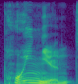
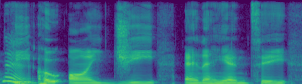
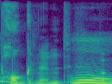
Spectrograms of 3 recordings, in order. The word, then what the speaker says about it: poignant: And then poignant the spelling do p o i g n a n t. You don't pronounce the g is not pognant poignant.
